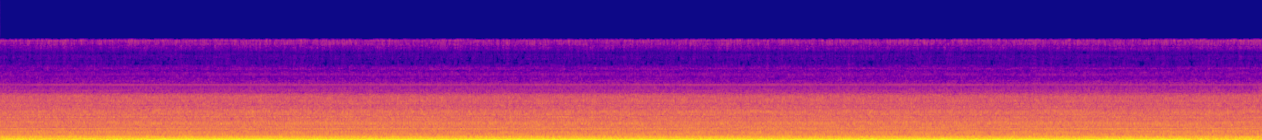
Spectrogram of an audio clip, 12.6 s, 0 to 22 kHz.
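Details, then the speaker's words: Panasonic 1.5-ton inverter AC outdoor unit after tightening screws left loose at installation: even low hum with steady fan whir, no rattle or buzz; noise about 90% reduced, running normally, though unit still dirty and needs servicing. "এতিয়া আপোনালোকে চাউণ্ডটো শুনিব পাইছে। 90% sound কম হৈ গৈছে।"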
